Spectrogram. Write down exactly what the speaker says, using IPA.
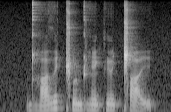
ɖʱ a ð e ǁ ũ ɖʱ ẽ kʲ õ i̯ ǁ a i̯

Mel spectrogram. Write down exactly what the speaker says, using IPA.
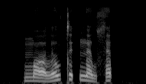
m ɔː˨˩ l o˥ w t̪ ɵ˧ t̚ n̪ ɐ˨˩ w s ɐ˧ p̚

